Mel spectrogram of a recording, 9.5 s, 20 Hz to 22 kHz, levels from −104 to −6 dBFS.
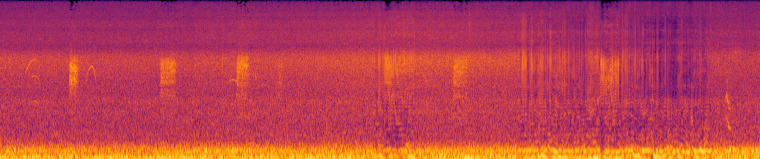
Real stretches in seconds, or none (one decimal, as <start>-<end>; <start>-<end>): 0.0-4.7; 5.2-6.5; 8.9-9.5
